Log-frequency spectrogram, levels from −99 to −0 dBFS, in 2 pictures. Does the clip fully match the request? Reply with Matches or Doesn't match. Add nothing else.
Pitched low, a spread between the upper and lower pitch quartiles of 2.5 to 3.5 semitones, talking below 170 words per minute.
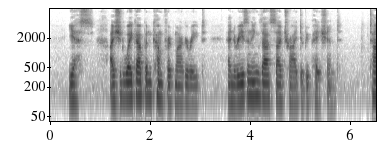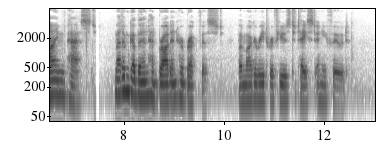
Matches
